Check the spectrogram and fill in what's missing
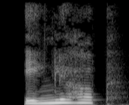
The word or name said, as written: englehop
